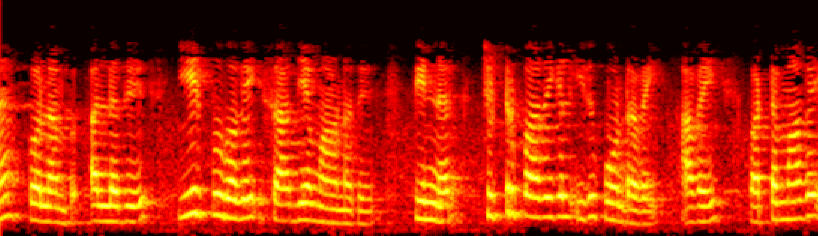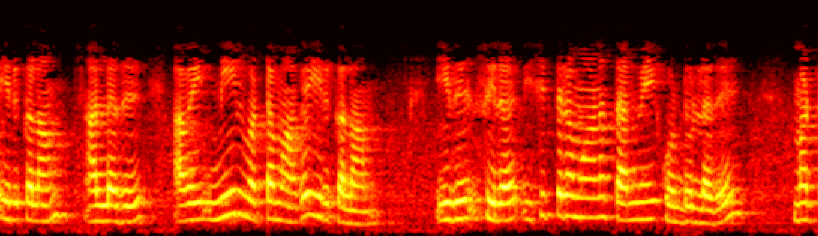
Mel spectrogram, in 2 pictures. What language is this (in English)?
Tamil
